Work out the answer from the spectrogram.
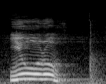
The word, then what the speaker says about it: ইউরোপ: এর মত হয় যেমন ইউরোপ ইউরুপ এটা আমরা ইউরুপ বলি এটার আনসারটা হবে হচ্ছে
